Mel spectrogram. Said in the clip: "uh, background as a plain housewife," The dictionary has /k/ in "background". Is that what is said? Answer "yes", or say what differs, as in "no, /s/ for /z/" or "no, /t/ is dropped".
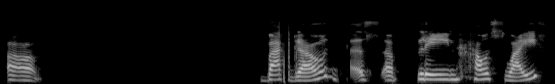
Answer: yes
